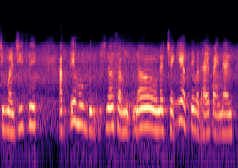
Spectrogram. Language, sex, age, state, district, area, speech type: Sindhi, female, 30-45, Uttar Pradesh, Lucknow, urban, spontaneous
